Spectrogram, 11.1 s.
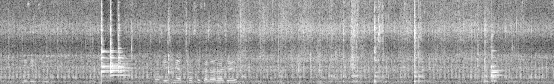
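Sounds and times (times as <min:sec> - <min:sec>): food sizzling in hot oil: 0:01.8 - 0:11.0
spoon scraping and knocking pot: 0:04.8 - 0:08.7, 0:09.6 - 0:10.2.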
